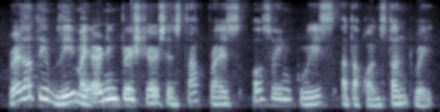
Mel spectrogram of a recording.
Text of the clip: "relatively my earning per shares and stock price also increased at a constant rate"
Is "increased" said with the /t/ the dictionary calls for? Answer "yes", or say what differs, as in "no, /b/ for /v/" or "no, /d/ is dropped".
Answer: no, /t/ is dropped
